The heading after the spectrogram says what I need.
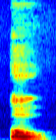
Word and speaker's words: au: go together to become o a u okay and it's pronounced like the letter o okay so let me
